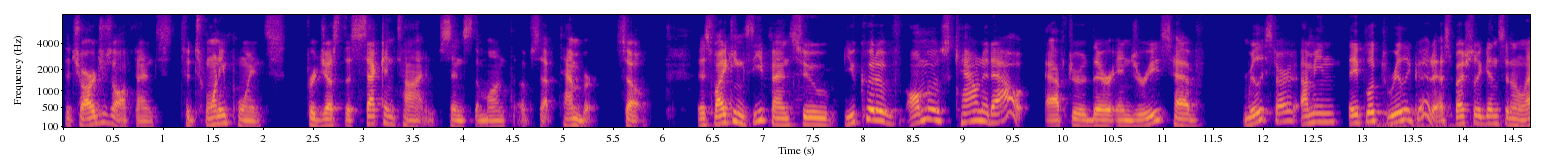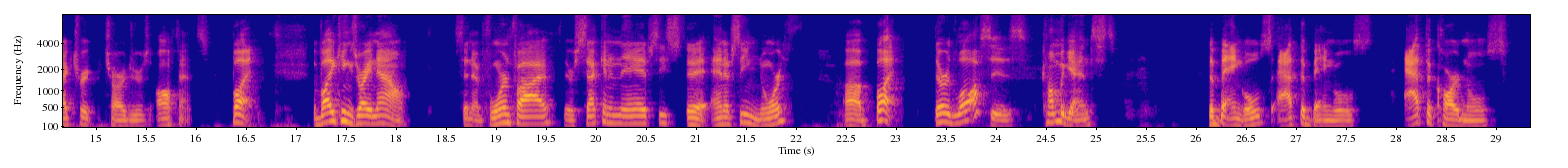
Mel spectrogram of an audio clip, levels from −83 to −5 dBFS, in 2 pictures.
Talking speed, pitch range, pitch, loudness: 155 wpm, 105-155 Hz, 130 Hz, -27 LUFS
